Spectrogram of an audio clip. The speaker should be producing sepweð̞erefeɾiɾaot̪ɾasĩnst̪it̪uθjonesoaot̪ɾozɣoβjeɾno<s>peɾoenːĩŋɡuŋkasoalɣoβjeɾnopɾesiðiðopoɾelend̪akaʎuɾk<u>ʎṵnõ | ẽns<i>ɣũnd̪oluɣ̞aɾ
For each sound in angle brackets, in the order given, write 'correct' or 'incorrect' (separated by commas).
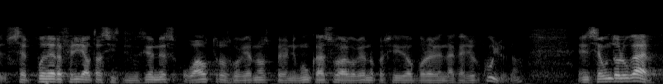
correct, correct, incorrect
